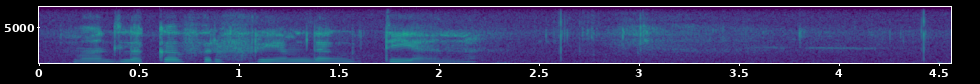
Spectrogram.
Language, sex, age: Afrikaans, female, 23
